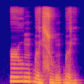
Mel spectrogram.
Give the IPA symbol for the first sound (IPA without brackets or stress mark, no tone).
ɹ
